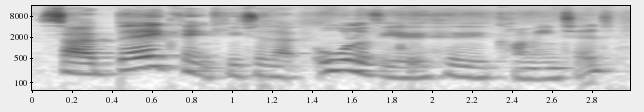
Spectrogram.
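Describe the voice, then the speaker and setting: A woman's voice: low voice, lively intonation, moderate pace, darkish tone. A woman from New Zealand's South Island with a broad Kiwi accent, co-hosting a podcast in casual, chatty, informal talk. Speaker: co-host of a knitting and crafting podcast. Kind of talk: casual unscripted co-host chat.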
